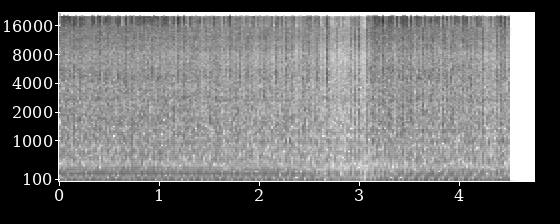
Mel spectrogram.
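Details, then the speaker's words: Airboat engine holding a fast steady idle around 1200 rpm (should be 450–800) that never settles lower; air leaking past the carburetor base gasket kept the idle high. "All right, the last time you saw me, I was struggling to get the boat to idle. The lowest I could get it to idle was maybe around 1200. It should be idling anywhere from 450 to 800, depending on who you ask."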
